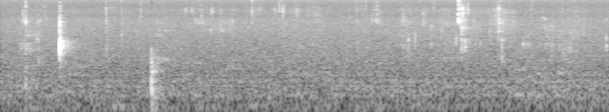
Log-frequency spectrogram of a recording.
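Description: Eating pork ribs by hand: quiet chewing with a few short, sharp mouth smacks, the two loudest near the start about a second apart and a fainter one later.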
